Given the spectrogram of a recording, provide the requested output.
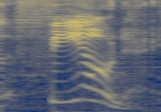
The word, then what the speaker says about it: Phione: The official pronunciation is Fiona. Fiona. I actually learned this while making this video, but it's based on Cleone, also called sea angels.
